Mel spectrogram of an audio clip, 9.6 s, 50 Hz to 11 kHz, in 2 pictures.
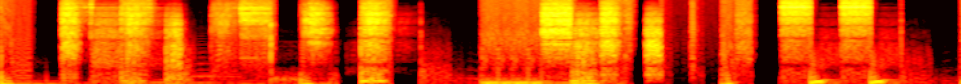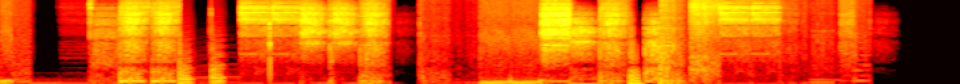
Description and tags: One in a series of 4-bar 100 BPM glitchy drum loops. Created with some old drum machine sounds and some Audio Damage effects.
100-bpm, 4-bar, bass, beat, digital, drum, glitch, loop, snare, sound-design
